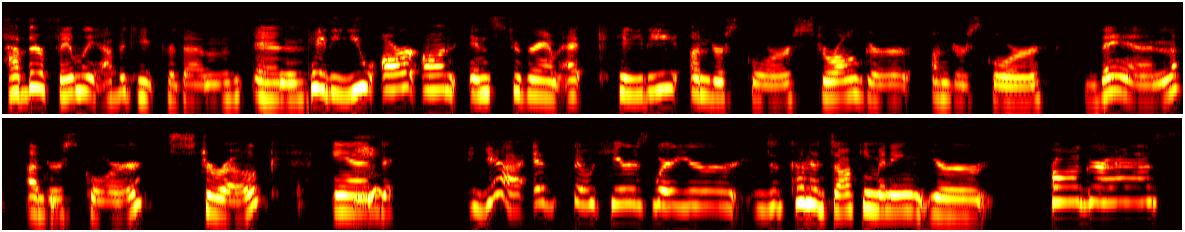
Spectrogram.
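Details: Adult woman speaking; normal speech.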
